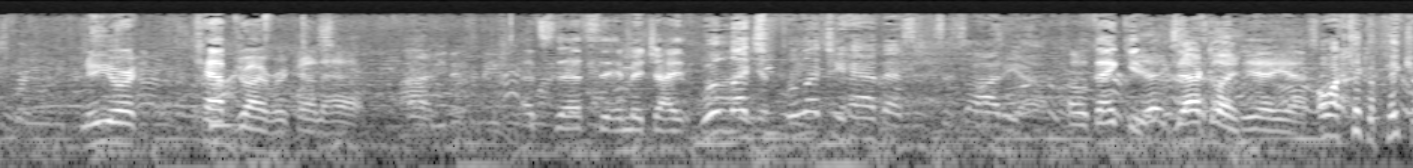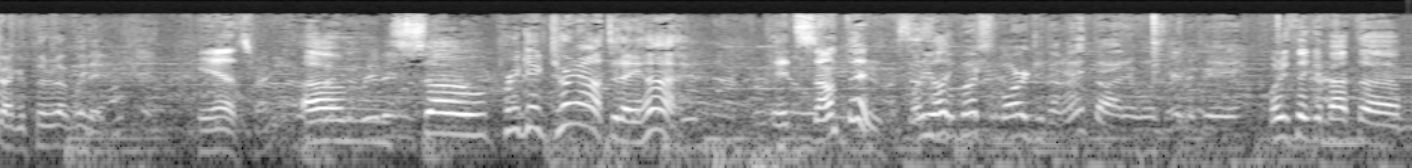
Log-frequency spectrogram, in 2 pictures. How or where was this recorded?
outdoors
